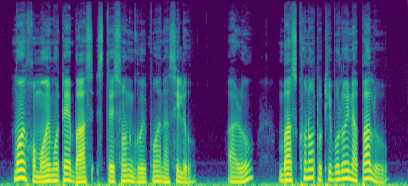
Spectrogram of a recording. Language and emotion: Assamese, sad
